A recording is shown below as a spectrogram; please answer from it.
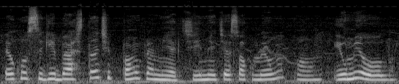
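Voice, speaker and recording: A woman's voice: on the high side, steady tone, brisk, dark tone, a little hiss or hum. A woman telling a story in an interview, acting out the voices of the people in it.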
